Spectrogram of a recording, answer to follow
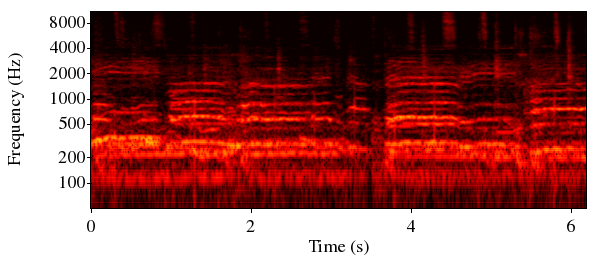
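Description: An a cappella choir singing held chords in harmony, with a short break about three and a half seconds in before the voices come back together.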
